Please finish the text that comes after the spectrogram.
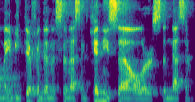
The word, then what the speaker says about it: senescent: How does a cell become, how do you pronounce this again? Senescent.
